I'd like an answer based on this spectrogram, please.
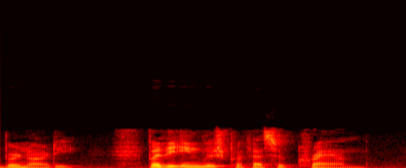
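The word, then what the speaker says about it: Cramb: by the English Professor cram readers aside spelled c r a m b and of readers aside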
